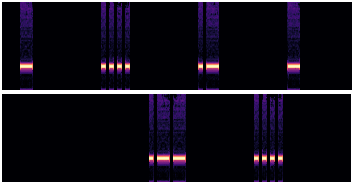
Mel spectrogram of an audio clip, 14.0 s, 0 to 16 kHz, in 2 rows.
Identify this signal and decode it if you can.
Morse code, heard as a keyed tone, about 15 wpm, spaced as for 5 wpm, 1000 Hz. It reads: THAT WH
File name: qotdfiles / 5wpm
